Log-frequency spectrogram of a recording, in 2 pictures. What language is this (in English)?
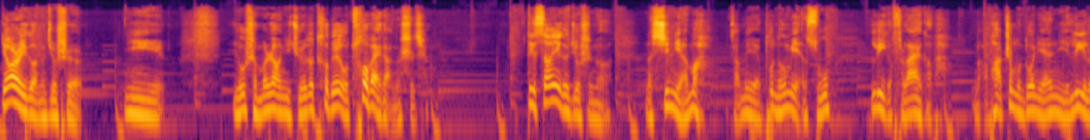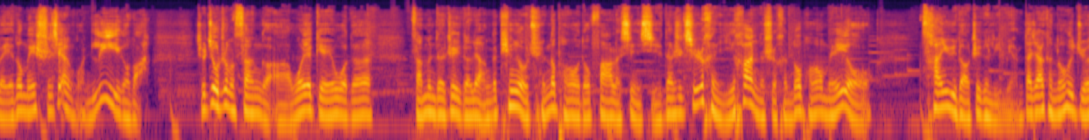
Chinese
